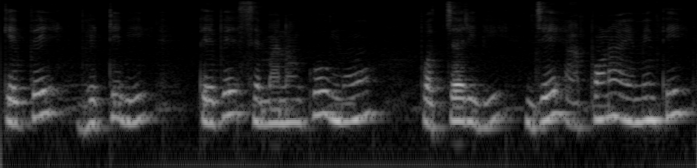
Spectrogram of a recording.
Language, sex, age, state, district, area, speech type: Odia, female, 60+, Odisha, Ganjam, urban, spontaneous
